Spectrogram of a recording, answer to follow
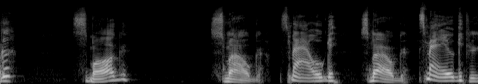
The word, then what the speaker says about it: Smaug: as a Smog. man? Smog? Smaug. Smaug. Smaug. Smaug. If you're going to be the Smaug.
